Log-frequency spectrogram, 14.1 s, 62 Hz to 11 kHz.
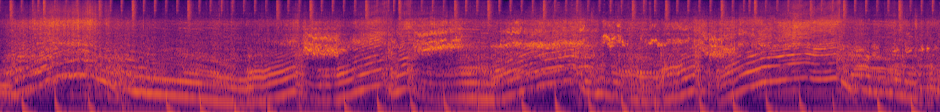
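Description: A McLaren 720S GT race car's tires skid and squeal on polished concrete while the engine revs up and down in repeated surges, loud and close, with sharp pulsing exhaust crackle and no voices.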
